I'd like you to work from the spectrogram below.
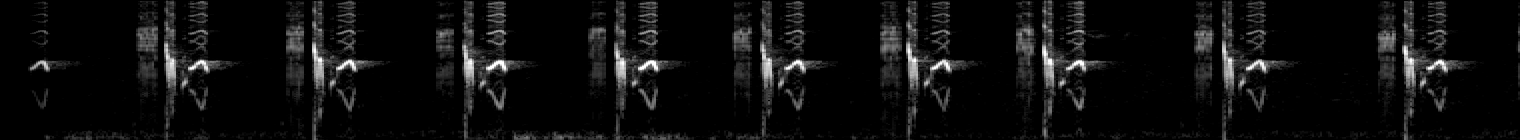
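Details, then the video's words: Male bar-winged prinia singing persistently: a loud, sharp, chirping phrase, each beginning with a high squeaky note that drops into a bright ringing chip, repeated steadily about every three quarters of a second, nine times, against a quiet background. "prenjak gacor , prenjak jantan dor"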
